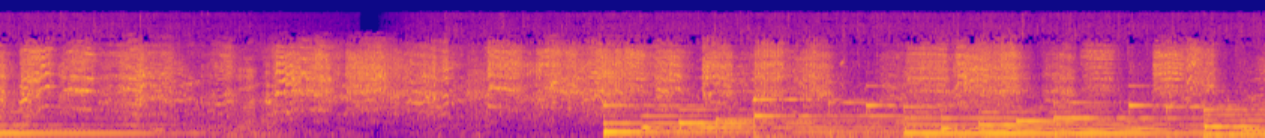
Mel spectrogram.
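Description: Background music of held notes, layered over repeated harsh squawks of blue-and-gold macaws. The music thins out for a few seconds in the middle, leaving the calls on their own.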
